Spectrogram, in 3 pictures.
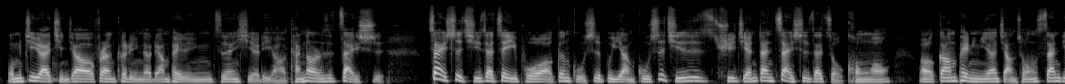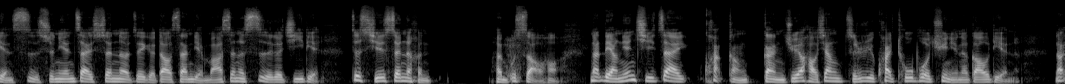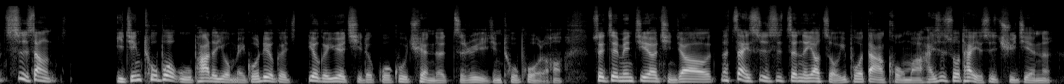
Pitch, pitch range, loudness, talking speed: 130 Hz, 110-155 Hz, -23 LUFS, 345 characters per minute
